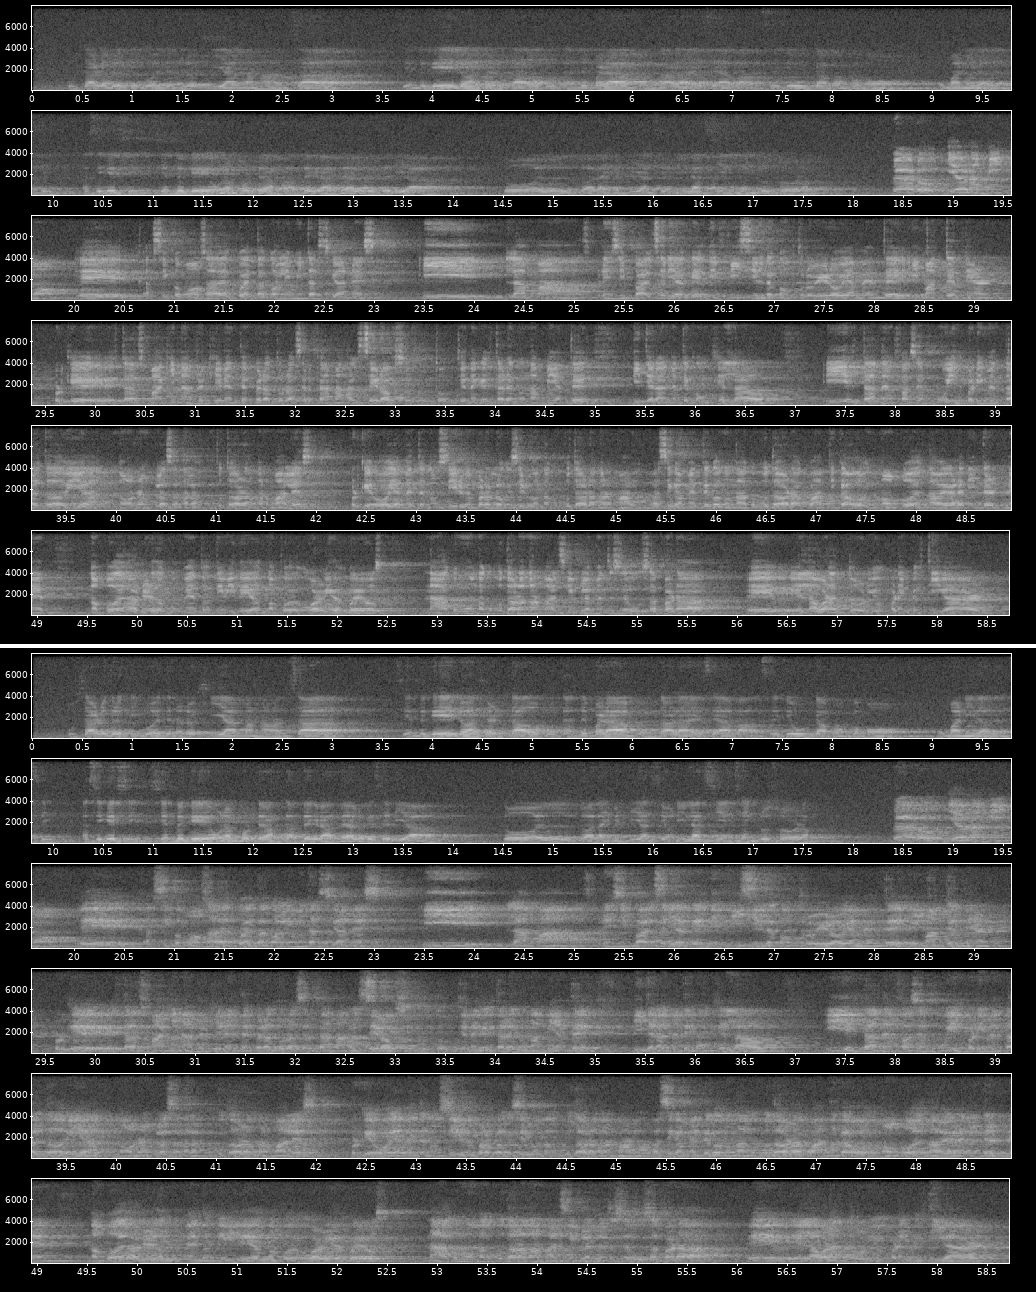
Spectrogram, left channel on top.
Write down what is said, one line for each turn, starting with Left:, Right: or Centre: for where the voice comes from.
Right: usar otro tipo de tecnología más avanzada, siento que es lo acertado justamente para apuntar a ese avance que buscamos como humanidad en sí. Así que sí, siento que es un aporte bastante grande a lo que sería todo el, toda la investigación y la ciencia incluso, ¿verdad?
Left: Claro, y ahora mismo, eh, así como sabes, cuenta con limitaciones y la más principal sería que es difícil de construir, obviamente, y mantener, porque estas máquinas requieren temperaturas cercanas al cero absoluto, tienen que estar en un ambiente literalmente congelado y están en fase muy experimental todavía, no reemplazan a las computadoras normales porque obviamente no sirven para lo que sirve una computadora normal. Básicamente con una computadora cuántica vos no podés navegar en internet, no podés abrir documentos ni videos, no podés jugar videojuegos, nada como una computadora normal, simplemente se usa para eh, en laboratorios, para investigar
